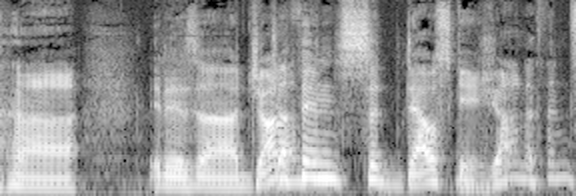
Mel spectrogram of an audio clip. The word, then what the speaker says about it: Sadowski: of this podcast uh it is uh jonathan sadowsky jonathan's pronouncing that right sadowsky sadowski yes okay just making sure i don't want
